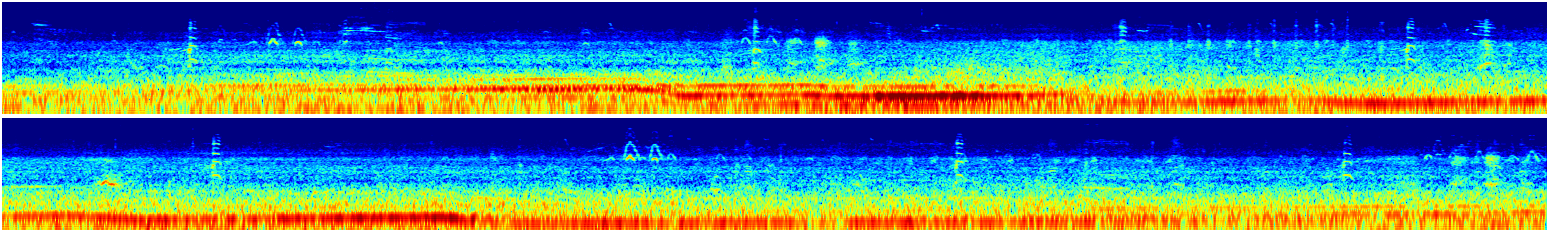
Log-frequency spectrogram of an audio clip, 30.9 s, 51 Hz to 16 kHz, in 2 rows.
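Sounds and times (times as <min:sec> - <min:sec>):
geese honking: 0:01.7 - 0:05.4, 0:17.4 - 0:17.8, 0:20.4 - 0:30.9.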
